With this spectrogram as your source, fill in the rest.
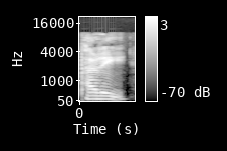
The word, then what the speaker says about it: Paris: Yes, she pronounced the city's name in the French way. Perry.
